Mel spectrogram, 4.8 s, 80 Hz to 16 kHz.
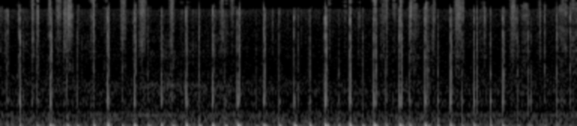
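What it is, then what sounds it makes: Plastic hand cream tube. A small green plastic hand cream squeeze tube is held upright and tapped rapidly with fingertips and nails close to the mic. About 38 quick, dry taps land in a steady stream, each a soft low thump with a faint click on top and almost no ring.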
